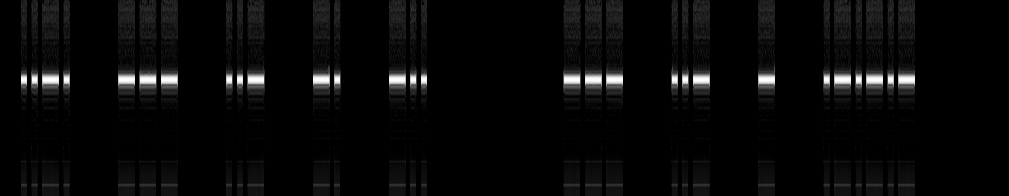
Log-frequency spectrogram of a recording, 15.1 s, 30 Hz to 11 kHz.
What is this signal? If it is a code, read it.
Morse code, heard as a keyed tone, about 15 wpm, spaced as for 8 wpm, 1000 Hz. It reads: FOUND OUT.
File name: qotdfiles / 8wpm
